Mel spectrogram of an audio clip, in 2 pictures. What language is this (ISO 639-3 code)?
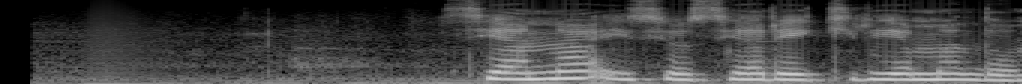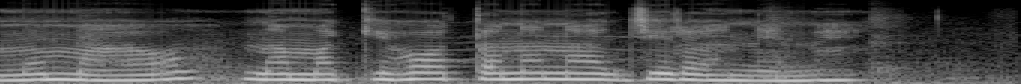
kik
